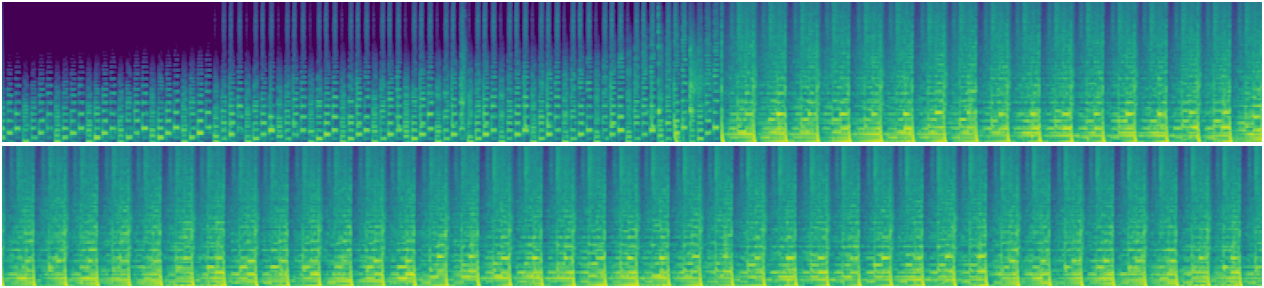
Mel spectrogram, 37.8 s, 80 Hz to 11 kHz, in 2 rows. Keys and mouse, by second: 0.8 s, 3.7 KP_1, 3.8 KP_3, 6.9 KP_1, 6.9 KP_3, 7.9 shift+d, 9.5-12.3 drag, 11.3 s, 12.3-33.5 middle drag, 12.6 s, 13.8 KP_1, 14.3 y, 14.8 t, 16.3 r, 17.6 g, 19.4 s, 20.7 g, 22.7 g, 24.9 g, 26.3-29.7 typing, 33.5-36.8 drag, 36.1 s, 36.8-37.8 middle drag.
